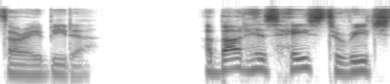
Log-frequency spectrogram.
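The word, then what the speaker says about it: La Rábida: the sand dunes called La Rabida, pronounced Arabida.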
